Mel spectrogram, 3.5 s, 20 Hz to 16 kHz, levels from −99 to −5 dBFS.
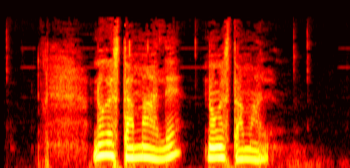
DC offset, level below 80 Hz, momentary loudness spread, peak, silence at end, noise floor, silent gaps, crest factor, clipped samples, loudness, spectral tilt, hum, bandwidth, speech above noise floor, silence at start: under 0.1%; -52 dBFS; 20 LU; -6 dBFS; 0.8 s; -61 dBFS; none; 18 dB; under 0.1%; -21 LUFS; -6 dB/octave; none; 11 kHz; 41 dB; 0.45 s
